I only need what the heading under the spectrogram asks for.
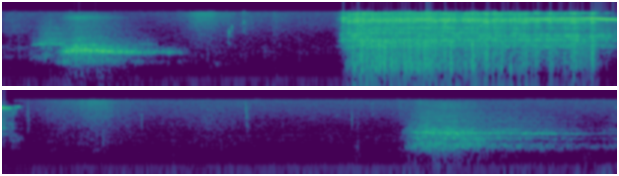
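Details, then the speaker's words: Handihaler dry powder inhaler, inhalation by an adult female patient (COPD education): breaths around a long rattling buzz as the capsule vibrates and rolls inside during deep inhalation, showing the dose is being drawn. "the capsule just vibrating and rolling around a little bit as you inhale, can't you."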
